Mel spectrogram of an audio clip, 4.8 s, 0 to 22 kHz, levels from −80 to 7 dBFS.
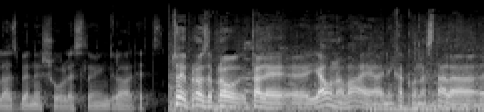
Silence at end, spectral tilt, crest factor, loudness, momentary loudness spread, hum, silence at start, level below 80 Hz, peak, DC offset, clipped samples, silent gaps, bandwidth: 0 s; -6 dB/octave; 16 dB; -16 LUFS; 18 LU; none; 0 s; -38 dBFS; 0 dBFS; under 0.1%; under 0.1%; none; 16 kHz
